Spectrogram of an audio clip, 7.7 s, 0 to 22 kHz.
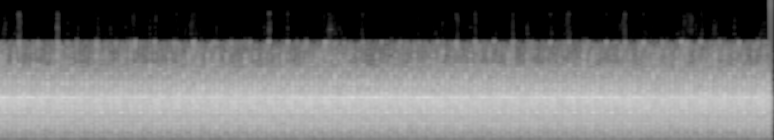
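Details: Kia/Hyundai Theta II G4KD petrol engine at idle, recorded from inside the cabin: fast, fairly even metallic ticking knock about two or three per second; owner reports piston knock and vibration at idle, knock also at 1500 rpm.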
